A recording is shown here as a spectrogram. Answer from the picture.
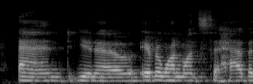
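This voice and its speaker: A woman with a South African accent, fairly low in pitch, at a moderate pace. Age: 30s. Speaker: public speaker on forgiveness. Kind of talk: public lecture.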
